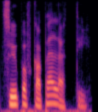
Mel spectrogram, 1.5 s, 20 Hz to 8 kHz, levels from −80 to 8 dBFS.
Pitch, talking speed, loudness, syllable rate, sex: 160 Hz, 120 wpm, -16 LUFS, 4.8 syllables/s, female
